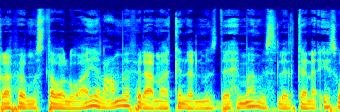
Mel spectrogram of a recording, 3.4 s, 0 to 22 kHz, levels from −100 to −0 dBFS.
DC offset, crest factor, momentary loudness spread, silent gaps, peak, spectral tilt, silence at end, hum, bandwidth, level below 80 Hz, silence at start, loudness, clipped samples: under 0.1%; 16 dB; 5 LU; none; -10 dBFS; -6.5 dB/octave; 0 s; none; 16.5 kHz; -40 dBFS; 0 s; -26 LUFS; under 0.1%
